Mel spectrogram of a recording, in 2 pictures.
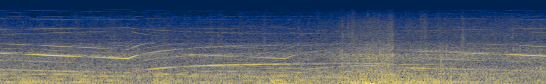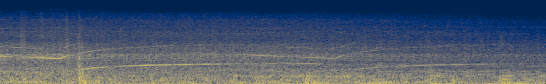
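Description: Emergency vehicle siren wailing, its pitch sweeping slowly down and up in repeated cycles, with a brief burst of noise about three and a half seconds in.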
